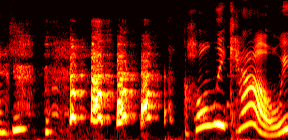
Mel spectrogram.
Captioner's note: laughs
